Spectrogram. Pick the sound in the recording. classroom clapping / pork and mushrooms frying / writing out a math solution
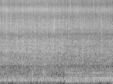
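pork and mushrooms frying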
